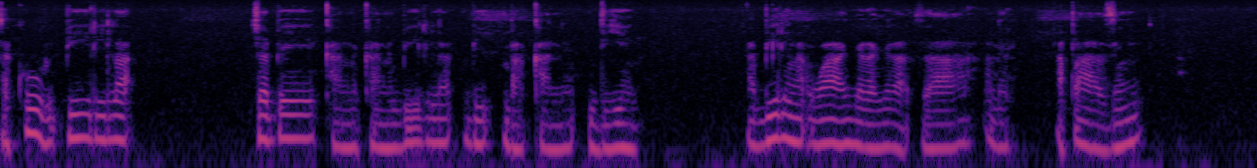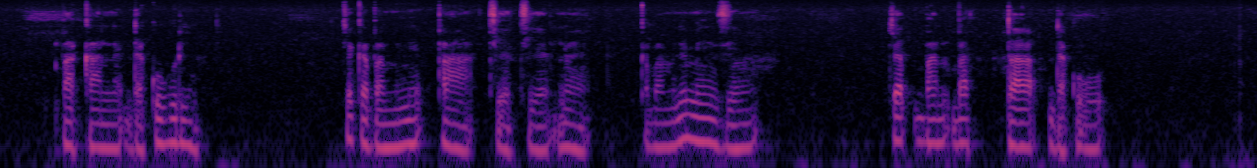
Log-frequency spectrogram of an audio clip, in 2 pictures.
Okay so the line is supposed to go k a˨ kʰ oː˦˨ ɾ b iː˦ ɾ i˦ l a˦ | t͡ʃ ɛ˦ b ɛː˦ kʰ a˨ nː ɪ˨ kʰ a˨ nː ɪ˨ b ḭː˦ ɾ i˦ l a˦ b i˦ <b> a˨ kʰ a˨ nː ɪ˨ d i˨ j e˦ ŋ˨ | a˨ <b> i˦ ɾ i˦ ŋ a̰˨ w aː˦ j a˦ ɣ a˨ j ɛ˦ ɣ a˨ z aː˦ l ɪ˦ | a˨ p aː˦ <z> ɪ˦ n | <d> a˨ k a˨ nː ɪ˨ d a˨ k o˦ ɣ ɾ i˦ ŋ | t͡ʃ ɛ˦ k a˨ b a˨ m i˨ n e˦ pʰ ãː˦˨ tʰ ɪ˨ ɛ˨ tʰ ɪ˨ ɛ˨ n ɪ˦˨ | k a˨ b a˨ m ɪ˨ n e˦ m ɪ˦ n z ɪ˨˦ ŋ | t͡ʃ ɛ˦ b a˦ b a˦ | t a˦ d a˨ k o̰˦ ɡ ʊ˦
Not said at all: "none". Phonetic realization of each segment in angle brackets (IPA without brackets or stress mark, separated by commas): b, b, z, b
